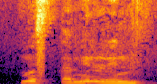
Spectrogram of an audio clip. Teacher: را دو زیر رن، مستمر رن. رائے مشددہ کے نیچے دو زیر ہے، دو زیر رہے چاہے زیر رہے، اس کو باریک کر کے پڑھنی ہے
